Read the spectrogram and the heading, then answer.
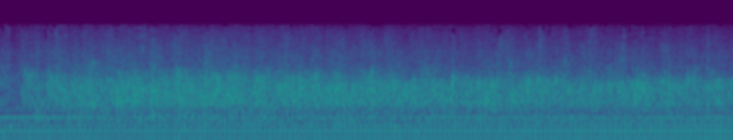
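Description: A crowd applauds steadily, a dense wash of many hands clapping at a constant loud level for several seconds, with a low steady hum running underneath and no speech.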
